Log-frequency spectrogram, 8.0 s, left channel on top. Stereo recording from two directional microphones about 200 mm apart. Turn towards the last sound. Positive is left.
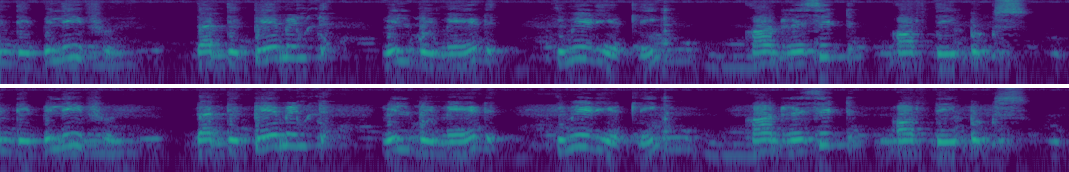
turn(degrees=-5)  # may be behind; listen again after turning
